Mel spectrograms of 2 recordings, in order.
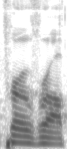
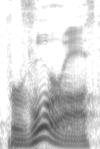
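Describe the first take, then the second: First: The name is said the anglicized English way. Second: The name is said the original Russian way. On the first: This is the easier form everyone uses. "just call me Provorov because that's what everybody calls me anyway" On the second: This is the traditional form of the name. "the way you're supposed to say his name is Provorov"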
